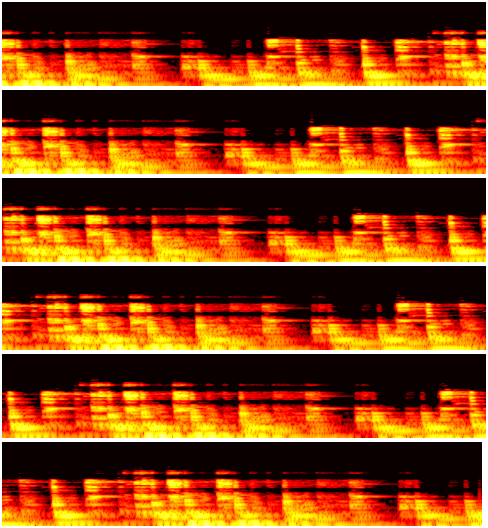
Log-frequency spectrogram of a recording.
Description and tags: drum loop sounds like it was swallowed by a vocoder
